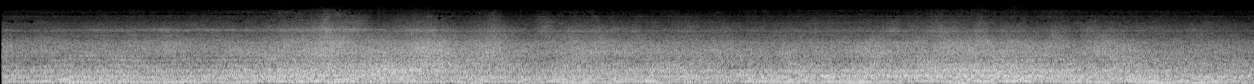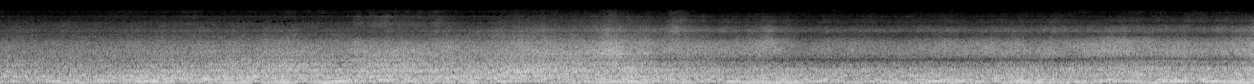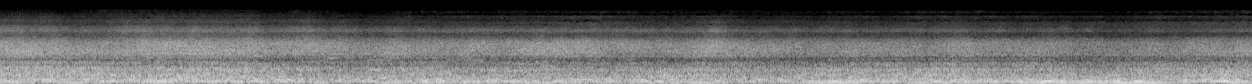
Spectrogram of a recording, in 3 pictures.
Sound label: 2008 C-27J SPARTAN IDLE, Spartan Transport aircraft; Airplanes; Vehicles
